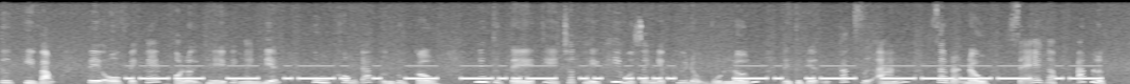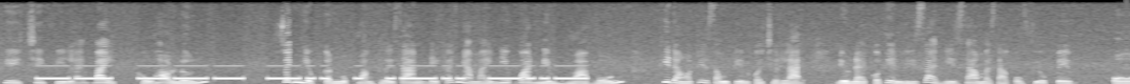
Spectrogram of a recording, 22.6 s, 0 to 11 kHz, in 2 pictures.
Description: Morse code (Russian alphabet), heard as a keyed tone, hand-sent with a bug key, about 17 wpm, 810 Hz, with speech in Vietnamese. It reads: ВТРЕТЬИХ НАША МОДЕЛЬ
